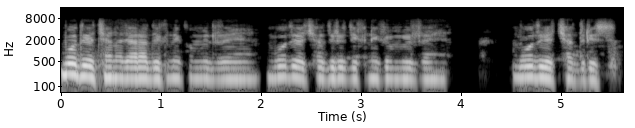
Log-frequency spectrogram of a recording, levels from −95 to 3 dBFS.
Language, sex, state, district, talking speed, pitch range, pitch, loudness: Hindi, male, Jharkhand, Jamtara, 235 wpm, 160-170 Hz, 165 Hz, -22 LUFS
